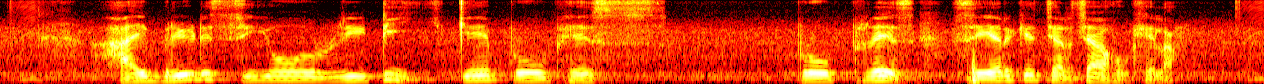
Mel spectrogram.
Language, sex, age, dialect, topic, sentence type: Bhojpuri, male, 18-24, Southern / Standard, banking, statement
